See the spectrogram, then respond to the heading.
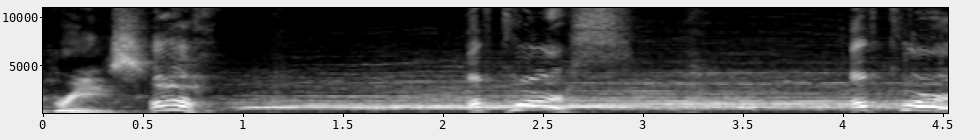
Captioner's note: applause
